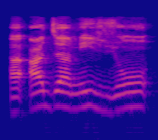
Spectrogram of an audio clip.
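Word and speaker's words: ءاعجمی: حمزہ اعجمیٌ و عربیٌ، اب دوسرا حمزہ جو ہے نا اس میں تسہیل ہے، تسہیل واجب ہے اس میں، ٹھیک ہے، تو وہ اس کو نرمی کے ساتھ پڑھیں گے، اعجمیٌ، اعجمیٌ و عربیٌ، اعجمیٌ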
